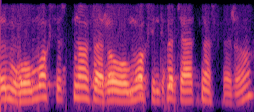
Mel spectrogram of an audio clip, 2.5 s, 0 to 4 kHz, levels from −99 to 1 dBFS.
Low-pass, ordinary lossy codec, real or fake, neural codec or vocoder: 3.6 kHz; none; real; none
